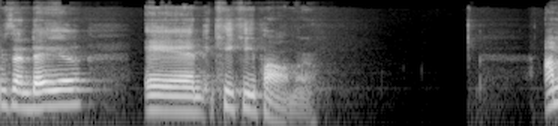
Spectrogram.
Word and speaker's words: Zendaya: All right, so Zendaya, and that's how you say her name, Zendaya, and Keke Palmer.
